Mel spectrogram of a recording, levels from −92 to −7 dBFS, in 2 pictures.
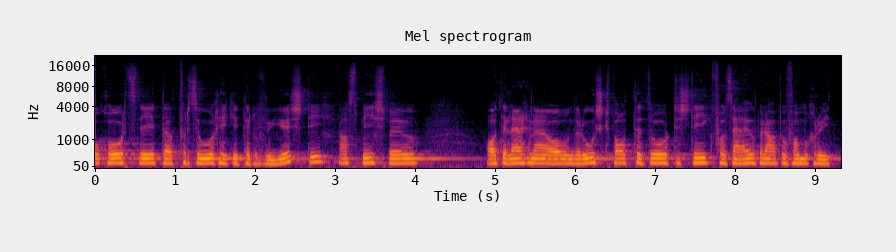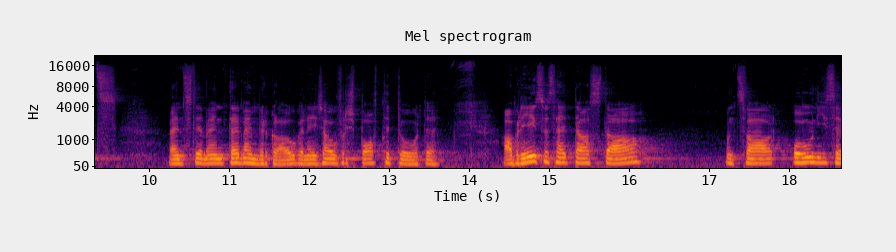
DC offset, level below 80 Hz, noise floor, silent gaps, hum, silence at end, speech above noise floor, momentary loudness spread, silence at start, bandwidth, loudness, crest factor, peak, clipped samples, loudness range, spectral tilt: under 0.1%; -62 dBFS; -61 dBFS; none; none; 0 s; 30 dB; 9 LU; 0 s; 16 kHz; -32 LUFS; 16 dB; -16 dBFS; under 0.1%; 2 LU; -8.5 dB/octave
